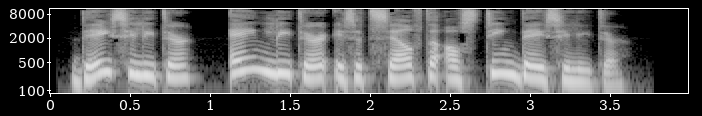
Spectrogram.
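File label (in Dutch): Eén liter is hetzelfde als tien deciliter, dictee; Spelling Gr6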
